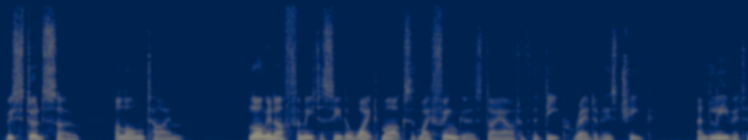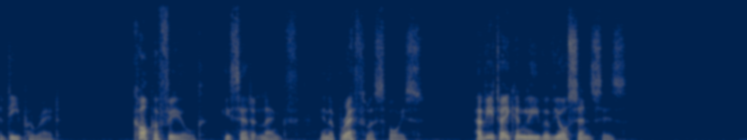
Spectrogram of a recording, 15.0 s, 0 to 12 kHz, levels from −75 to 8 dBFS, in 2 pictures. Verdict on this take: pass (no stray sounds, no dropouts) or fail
pass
